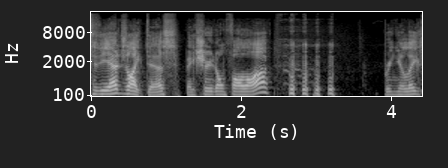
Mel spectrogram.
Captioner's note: chuckles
